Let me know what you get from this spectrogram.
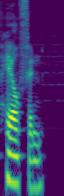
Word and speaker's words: Helphen: The spelling of Helphen may not necessarily mean anything spelled out, but phonetically it is the same as the German word Helfen, meaning help or assistance in English.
